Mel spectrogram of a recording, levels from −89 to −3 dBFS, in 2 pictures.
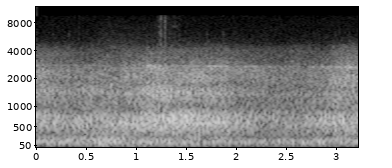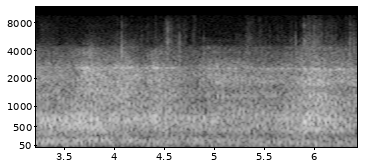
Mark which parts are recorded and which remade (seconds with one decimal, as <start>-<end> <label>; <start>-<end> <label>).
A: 0.0-0.6 recorded; 0.6-1.2 remade; 1.2-3.3 recorded; 3.3-4.4 remade; 4.4-6.4 recorded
